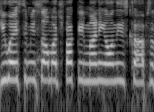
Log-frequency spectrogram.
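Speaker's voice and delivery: mock yelling. Retelling a first-day mistake that got the speaker yelled at: imitating someone yelling. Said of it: "yelled at me and was like".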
